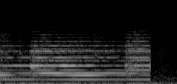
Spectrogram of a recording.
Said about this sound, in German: So, die Kirchenglocken haben uns jetzt verlassen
